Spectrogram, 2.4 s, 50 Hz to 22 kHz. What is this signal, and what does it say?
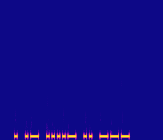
Morse code, heard as a keyed tone, about 30 wpm, 700 Hz. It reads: EA4IO
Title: DXCC-100 Call Signs - 5 Characters - Repeated 2x - 30wpm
